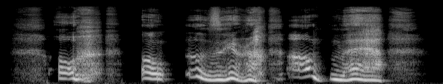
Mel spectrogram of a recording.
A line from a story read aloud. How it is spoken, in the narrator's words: Crowley pants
